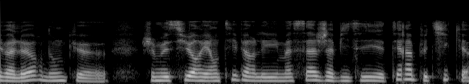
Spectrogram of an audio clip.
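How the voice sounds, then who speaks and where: A woman talks at a fairly slow pace. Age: 30s. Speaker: massage therapist. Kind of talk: self-introduction monologue. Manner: halting, many hesitations.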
